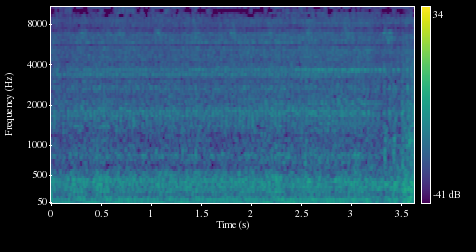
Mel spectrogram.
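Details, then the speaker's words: 2008 Audi A4 2.0T Quattro 6-speed manual salvage car, first jump-start on a very cold day: fires right up but idles with an uneven, stumbling beat and dropped pulses, a cylinder misfire. "there we go fired right up sounds like it's got just a little bit of a misfire you can kind of see it"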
